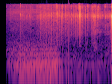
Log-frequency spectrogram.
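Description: Fingers handling a phone close to its microphone: scratchy rustling and a quick run of small clicks, over a low steady hum.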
